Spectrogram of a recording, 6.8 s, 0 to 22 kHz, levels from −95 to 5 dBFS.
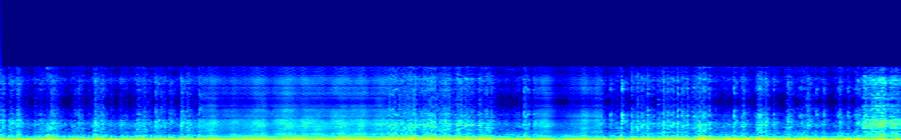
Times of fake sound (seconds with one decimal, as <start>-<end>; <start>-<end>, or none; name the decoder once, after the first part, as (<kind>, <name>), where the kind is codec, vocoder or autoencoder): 1.5-2.9 (vocoder, Vocos); 4.0-4.5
